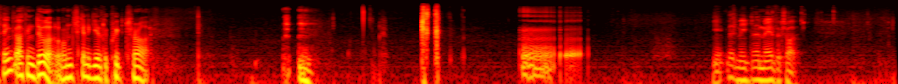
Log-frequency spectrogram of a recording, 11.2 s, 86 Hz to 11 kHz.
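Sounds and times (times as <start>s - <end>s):
speech: 0.0s - 2.1s, 3.6s - 4.0s, 6.6s - 7.3s, 9.0s - 10.2s
person imitating a creaking door opening with their mouth: 6.6s - 7.5s.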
